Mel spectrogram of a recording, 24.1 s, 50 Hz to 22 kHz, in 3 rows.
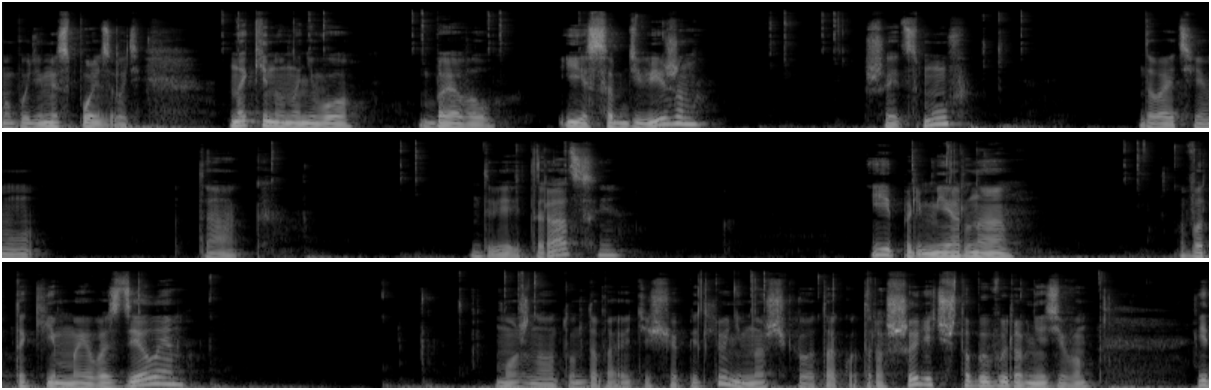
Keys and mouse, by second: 0.7 Tab, 1.4 click, 1.5-2.0 middle drag, 2.0-19.5 drag, 5.1-24.1 middle drag, 5.1-19.5 right drag, 16.1 Tab, 17.2 Tab, 18.7 Tab, 19.2 ctrl+r, 19.9 ctrl+b, 21.1 Tab, 23.4 KP_0, 24.0 r.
